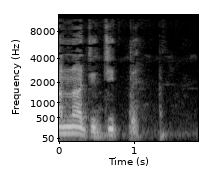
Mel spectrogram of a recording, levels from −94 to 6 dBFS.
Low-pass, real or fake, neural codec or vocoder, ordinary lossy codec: 10.8 kHz; real; none; AAC, 48 kbps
